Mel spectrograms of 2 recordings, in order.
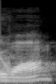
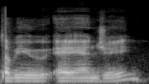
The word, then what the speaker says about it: Wang: my name is Wong I'm from Humana if you look at my name it's spelled w ang but it's pronounced Wong so if you say Wang you're Wong by far and away the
